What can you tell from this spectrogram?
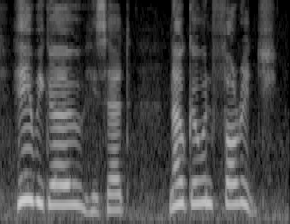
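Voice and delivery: teacher rallying the class; cheerful fairy teacher. Acted. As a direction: announce it with grand enthusiasm. Teacher in the woods.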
